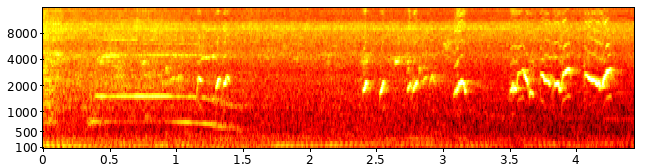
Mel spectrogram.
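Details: Yellow-vented bulbul in rapid 'ropel' song style, used as a lure. Short bubbly chirps climb and fall at mid pitch in quick clusters, growing louder toward the end, over a long, smooth, falling whistle and a low background hum.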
